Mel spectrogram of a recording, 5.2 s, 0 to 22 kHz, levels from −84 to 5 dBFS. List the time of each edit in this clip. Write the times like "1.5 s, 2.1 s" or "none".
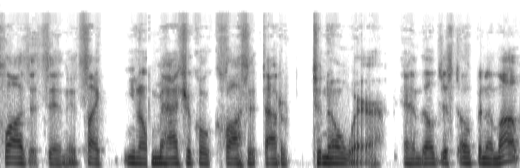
1.5 s, 2.6 s, 4.0 s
